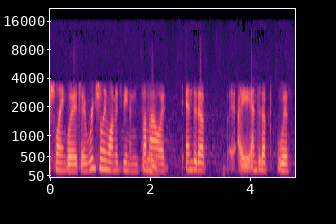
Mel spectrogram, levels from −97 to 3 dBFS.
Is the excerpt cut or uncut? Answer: cut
